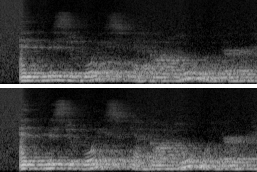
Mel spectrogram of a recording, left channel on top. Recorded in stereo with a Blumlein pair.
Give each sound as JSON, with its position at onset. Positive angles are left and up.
{"t": 0.2, "sound": "a woman speaking", "azimuth_deg": -10, "distance_m": 1.6}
